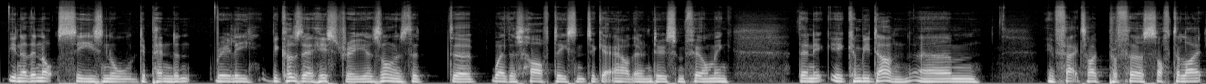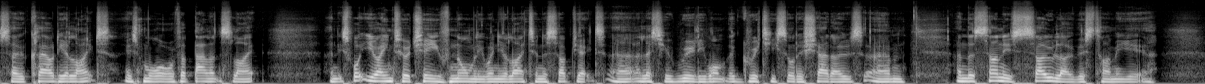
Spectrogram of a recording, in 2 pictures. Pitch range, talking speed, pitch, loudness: 130-140 Hz, 205 wpm, 135 Hz, -13 LUFS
